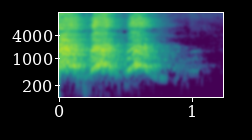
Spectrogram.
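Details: Pet Golden Retriever Collie mix losing it over a freshly picked garden zucchini, giving three rapid loud barks run together within under a second, then falling silent.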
